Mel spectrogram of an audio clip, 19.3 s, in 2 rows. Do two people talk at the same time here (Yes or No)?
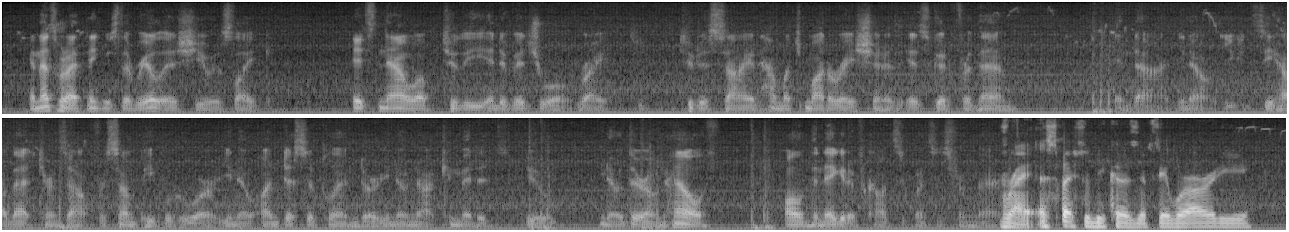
No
